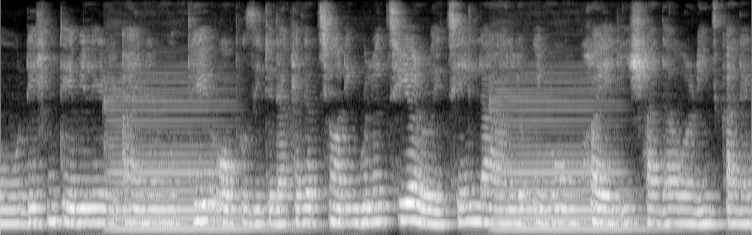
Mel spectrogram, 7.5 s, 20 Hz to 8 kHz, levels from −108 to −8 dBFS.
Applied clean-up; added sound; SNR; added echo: none; Bowed string instrument; 8 dB; reverberation time 0.6 s.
